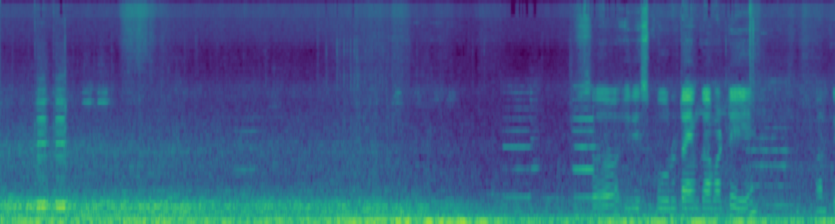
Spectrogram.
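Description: Heavy traffic on the Endada highway heard from inside a moving car, a loud continuous road rumble with passing vehicles and horn toots growing busier toward the end, while people talk over it.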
